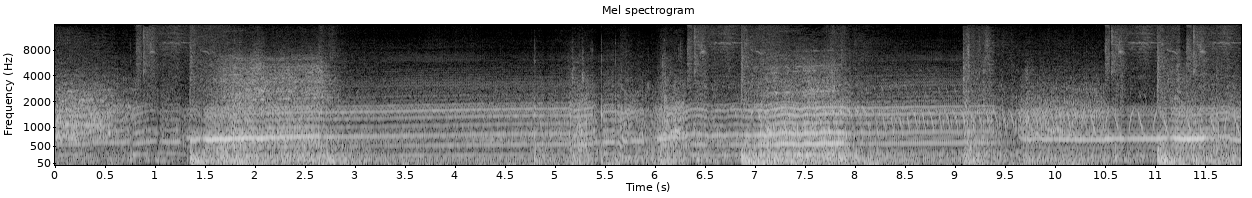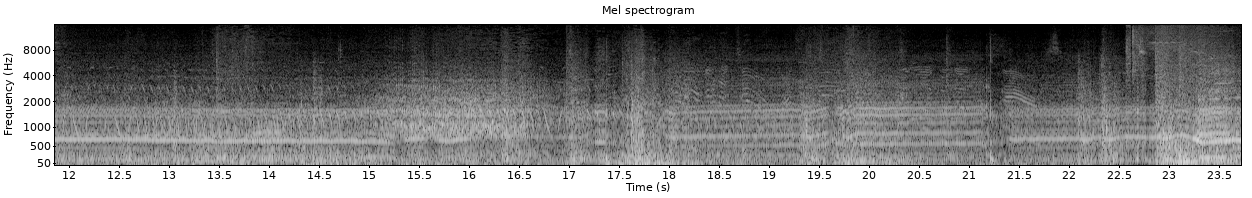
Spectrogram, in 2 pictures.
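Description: A car engine roars and revs at high speed.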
